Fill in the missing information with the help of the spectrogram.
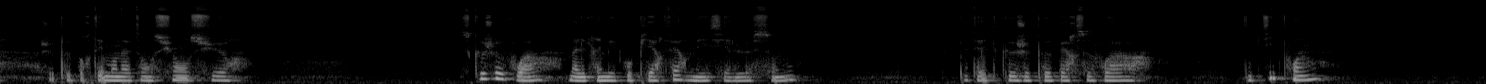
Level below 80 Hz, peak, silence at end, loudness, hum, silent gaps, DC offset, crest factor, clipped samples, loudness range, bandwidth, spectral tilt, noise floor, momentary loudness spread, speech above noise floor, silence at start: -68 dBFS; -18 dBFS; 1.55 s; -35 LUFS; none; none; under 0.1%; 20 dB; under 0.1%; 6 LU; 16 kHz; -6.5 dB/octave; -67 dBFS; 16 LU; 33 dB; 0 s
